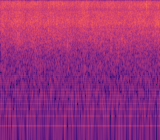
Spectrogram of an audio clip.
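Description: Rain falling in a downpour where people are playing outdoors, an even, dense hiss of drops filling the whole moment without a break.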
